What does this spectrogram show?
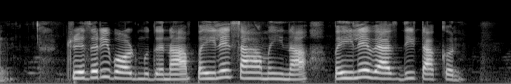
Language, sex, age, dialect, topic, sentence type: Marathi, male, 18-24, Northern Konkan, banking, statement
